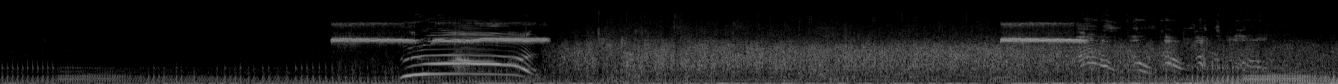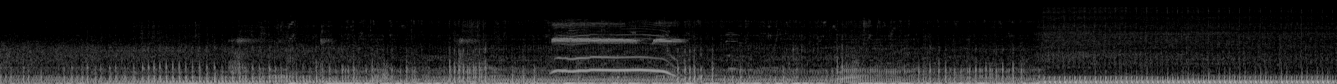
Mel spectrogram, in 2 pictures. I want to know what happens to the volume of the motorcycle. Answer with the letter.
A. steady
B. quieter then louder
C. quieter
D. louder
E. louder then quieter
D.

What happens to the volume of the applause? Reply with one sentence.
The loudness of the applause goes down.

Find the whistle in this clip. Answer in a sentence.
You can hear the whistle from 3.3 to 5.5 s, from 10.0 to 11.0 s and from 18.9 to 20.3 s.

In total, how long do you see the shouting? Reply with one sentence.
You can hear the shouting for 5 seconds altogether.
